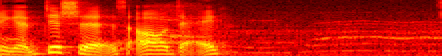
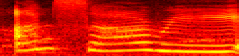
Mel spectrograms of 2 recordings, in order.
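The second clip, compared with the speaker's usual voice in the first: put-on higher, slow, drawn-out child voice; imitated child's apology; 6 semitones higher, much slower than usual. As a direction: stretch out a little girl's sing-song sorry. Mom imitating daughter's drawn-out apology.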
